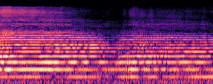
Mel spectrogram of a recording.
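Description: Three trumpets playing together, holding one long, steady note.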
